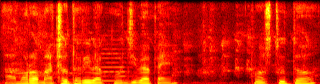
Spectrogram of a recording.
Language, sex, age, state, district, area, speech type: Odia, male, 45-60, Odisha, Koraput, urban, spontaneous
